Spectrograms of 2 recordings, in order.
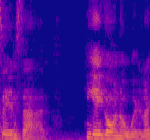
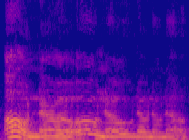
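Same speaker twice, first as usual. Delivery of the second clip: a disgusted reaction that fades from slow disbelief to a low murmur; fading disbelief; 7 semitones lower, much slower than usual. Real, not acted. Reacting to the "bird" insult.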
